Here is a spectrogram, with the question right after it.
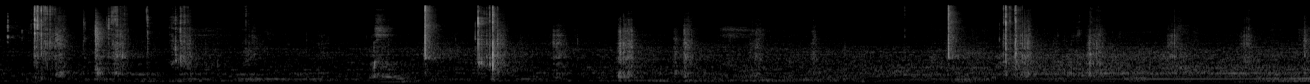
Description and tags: snap snapping breadsticks grissini crunch munch crack eating
eating, munch, crack, crunch, snap, breadsticks, grissini, snapping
